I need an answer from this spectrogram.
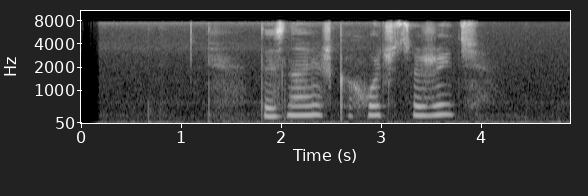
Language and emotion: Russian, sad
